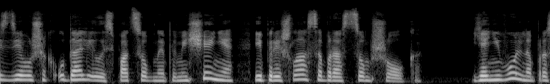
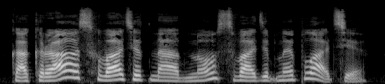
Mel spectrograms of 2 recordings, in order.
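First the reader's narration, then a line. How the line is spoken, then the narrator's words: Pleased drawl. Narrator (Russian): довольно протянула леди Вебстер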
